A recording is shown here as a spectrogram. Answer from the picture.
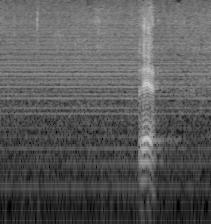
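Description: Steady electrical mains hum with many evenly spaced overtones, running under the recording, with one short spoken word about one and a half seconds in.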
